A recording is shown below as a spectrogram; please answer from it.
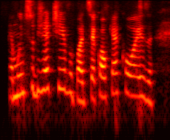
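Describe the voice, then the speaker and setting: This woman speaks at a moderate pace with a high pitch and ordinary pitch variation. The recording is very clean, with a silent background and a dry, close sound that has no echo. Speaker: literature teacher. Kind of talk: video lesson. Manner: animated.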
